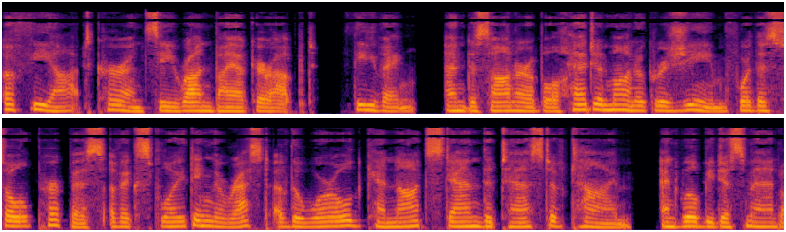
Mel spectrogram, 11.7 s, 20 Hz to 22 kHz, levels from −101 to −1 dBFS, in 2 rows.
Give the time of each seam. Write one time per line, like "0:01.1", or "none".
0:05.8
